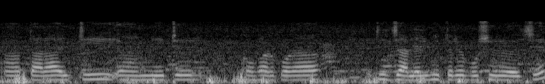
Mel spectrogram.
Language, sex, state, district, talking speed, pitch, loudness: Bengali, female, West Bengal, Dakshin Dinajpur, 145 wpm, 205 Hz, -26 LUFS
